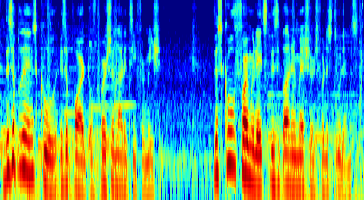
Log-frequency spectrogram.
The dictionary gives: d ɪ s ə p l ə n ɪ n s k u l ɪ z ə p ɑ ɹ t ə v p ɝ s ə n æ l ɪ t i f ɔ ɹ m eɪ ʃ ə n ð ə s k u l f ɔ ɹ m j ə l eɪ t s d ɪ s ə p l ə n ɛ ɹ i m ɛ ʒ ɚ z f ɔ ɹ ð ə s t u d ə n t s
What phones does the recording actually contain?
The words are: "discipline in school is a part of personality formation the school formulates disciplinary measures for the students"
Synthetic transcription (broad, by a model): d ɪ s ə p l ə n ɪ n s k u l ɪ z ə p ɑ ɹ t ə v p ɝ s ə n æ l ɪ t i f ɔ ɹ m eɪ ʃ ə n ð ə s k u l f ɔ ɹ m j ə l eɪ t s d ɪ s ə p l ə n ɛ ɹ i m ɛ ʃ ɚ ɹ f ɔ ɹ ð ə s t u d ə n t s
